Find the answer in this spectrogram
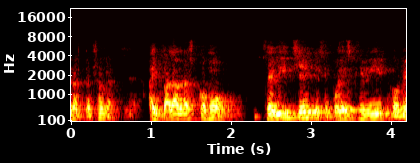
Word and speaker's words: ceviche: pronunciación, que es que yo pronuncio ceviche situando la lengua detrás de los incisivos superiores, en lugar de situar la lengua sobre los alveolos que están encima. No digo ceviche, como dicen en Lima, digo ceviche.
